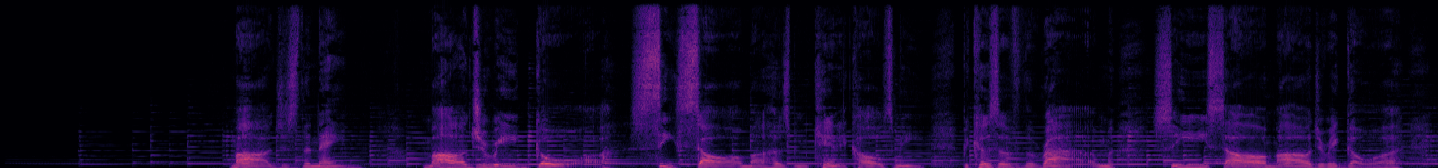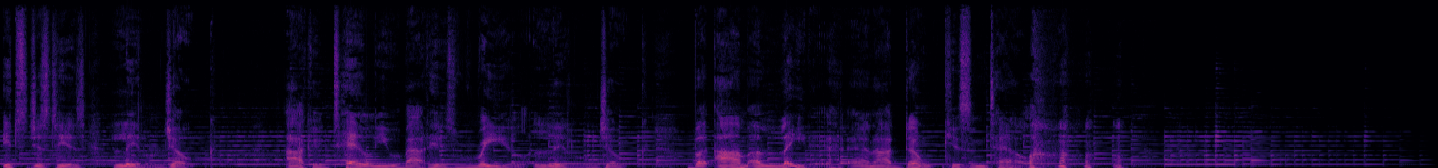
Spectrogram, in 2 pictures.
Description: Calm and warm for Documentaries, Sultry and fun for commercials, professional and informative for business, energetic for games.
englisch (us)
Sprechprobe: eLearning (Muttersprache):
